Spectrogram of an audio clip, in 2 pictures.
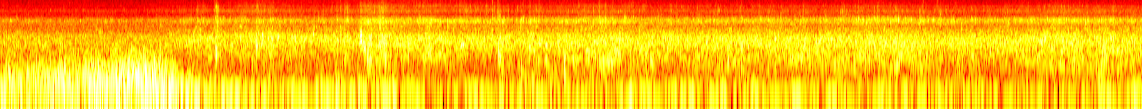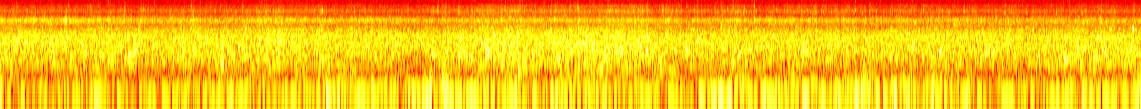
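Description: Steady hiss of rain falling on a river's surface. A gust of wind buffets the microphone for about the first second.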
